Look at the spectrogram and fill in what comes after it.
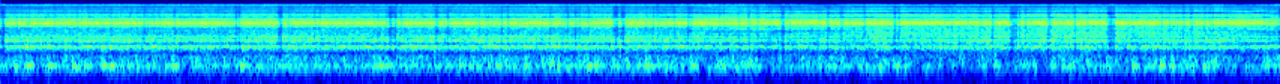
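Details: Nissan Pulsar at idle: constant hissing, high-pitched whine over a quiet idle, steady with no change in speed; source unknown.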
